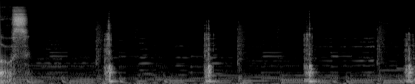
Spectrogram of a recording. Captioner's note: timer ticking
